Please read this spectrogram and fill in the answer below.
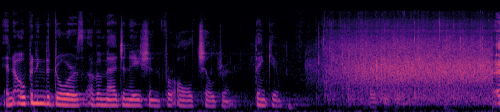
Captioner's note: applause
